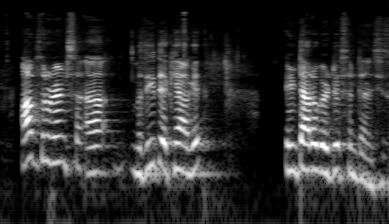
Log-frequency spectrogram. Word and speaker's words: interrogative: अब स्टूडेंट्स मज़ीद देखें आगे इंटरोगेटिव सेंटेंसेस के बारे में। इंटरोगेटिव स्टूडेंट्स इंटरोगेटिव जो है वो रॉन्ग प्रोनाउंसिएशन है, इसको आपने पढ़ना है इंट्रोगेटिव सेंटेंसेस।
